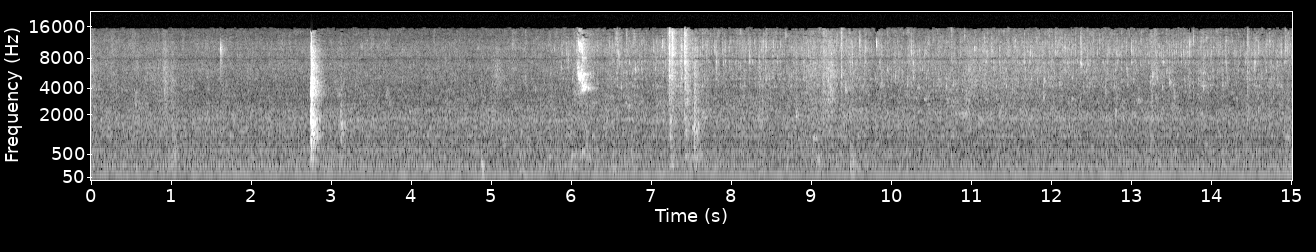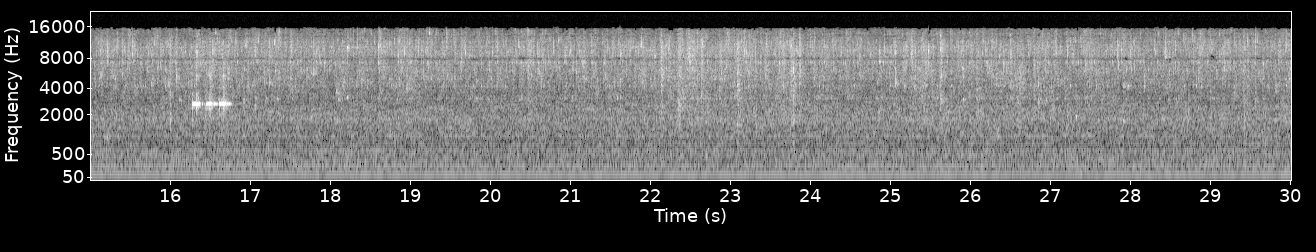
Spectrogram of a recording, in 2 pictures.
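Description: Aquarium water running and trickling steadily over a constant low hum from the filter pump. A few sharp clicks come in the first eight seconds, the loudest nearly three seconds in, and a short high beep sounds about sixteen seconds in.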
